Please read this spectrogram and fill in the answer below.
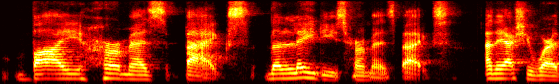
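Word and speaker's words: Hermès: First of all, is it Hermes or Hermes? Like I think it's the French pronunciation is Hermes. It's not Hermes.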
